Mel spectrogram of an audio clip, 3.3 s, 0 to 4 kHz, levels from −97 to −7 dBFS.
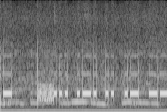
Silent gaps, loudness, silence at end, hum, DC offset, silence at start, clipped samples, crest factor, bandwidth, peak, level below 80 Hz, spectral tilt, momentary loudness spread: none; -28 LUFS; 0 s; none; 1%; 0 s; under 0.1%; 12 dB; 4 kHz; -14 dBFS; -62 dBFS; -11 dB/octave; 5 LU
